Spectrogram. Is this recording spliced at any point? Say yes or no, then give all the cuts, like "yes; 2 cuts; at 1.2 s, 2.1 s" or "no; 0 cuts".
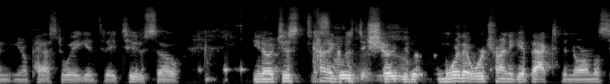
no; 0 cuts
